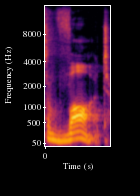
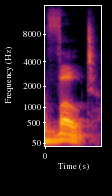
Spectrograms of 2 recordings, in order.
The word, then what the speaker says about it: Vought: You also have Russ Vought, or Vote, I think is how it's pronounced.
